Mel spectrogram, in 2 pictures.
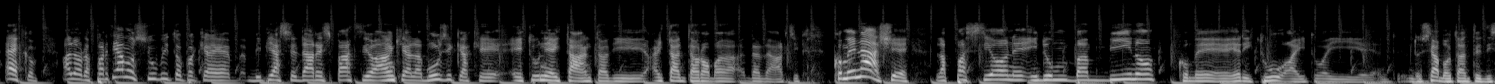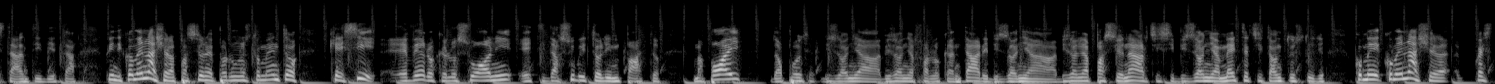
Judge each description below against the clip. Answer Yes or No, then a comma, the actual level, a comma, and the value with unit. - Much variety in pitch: Yes, wide, 6.2 semitones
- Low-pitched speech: No, medium, 160 Hz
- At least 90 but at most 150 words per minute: No, average, 165 wpm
